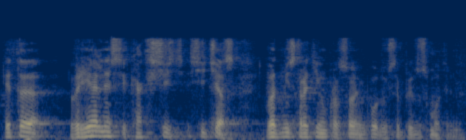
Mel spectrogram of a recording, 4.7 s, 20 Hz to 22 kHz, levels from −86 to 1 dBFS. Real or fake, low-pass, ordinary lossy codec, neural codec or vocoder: real; 7.2 kHz; AAC, 32 kbps; none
